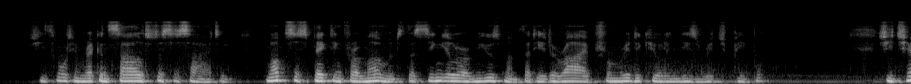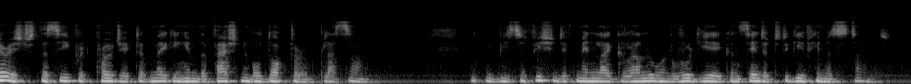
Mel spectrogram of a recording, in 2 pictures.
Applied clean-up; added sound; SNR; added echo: neural separator model SepFormer DNS4.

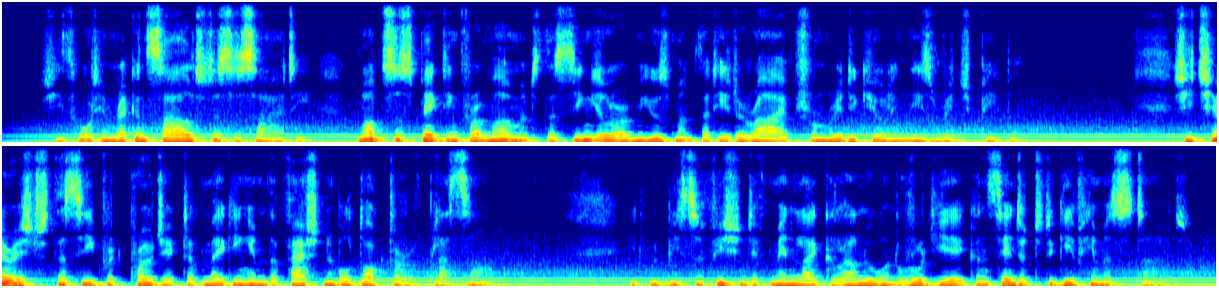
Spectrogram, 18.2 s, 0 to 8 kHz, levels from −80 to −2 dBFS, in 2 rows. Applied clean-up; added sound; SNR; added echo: none; Engine / Car; 12 dB; reverberation time 0.5 s.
